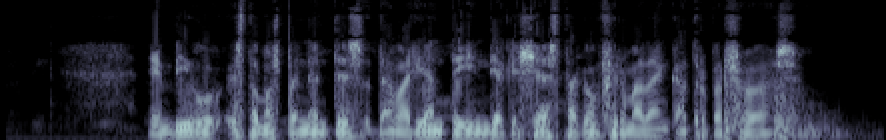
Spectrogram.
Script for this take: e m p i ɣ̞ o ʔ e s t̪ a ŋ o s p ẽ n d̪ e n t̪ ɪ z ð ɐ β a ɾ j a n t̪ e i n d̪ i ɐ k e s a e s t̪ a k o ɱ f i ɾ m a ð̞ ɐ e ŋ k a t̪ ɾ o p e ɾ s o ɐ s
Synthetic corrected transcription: e m b i ɣ̞ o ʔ e s t̪ a m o s p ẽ n d̪ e n t̪ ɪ z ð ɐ β a ɾ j a n t̪ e i n d̪ j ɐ k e ʃ a e s t̪ a k o ɱ f i ɾ m a ð̞ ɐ e ŋ k a t̪ ɾ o p e ɾ s o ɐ s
